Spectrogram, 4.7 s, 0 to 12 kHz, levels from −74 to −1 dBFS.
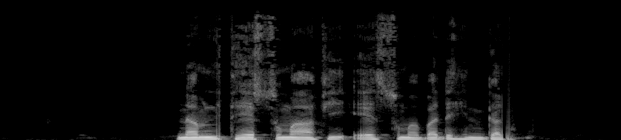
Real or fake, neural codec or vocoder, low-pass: real; none; 10.8 kHz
